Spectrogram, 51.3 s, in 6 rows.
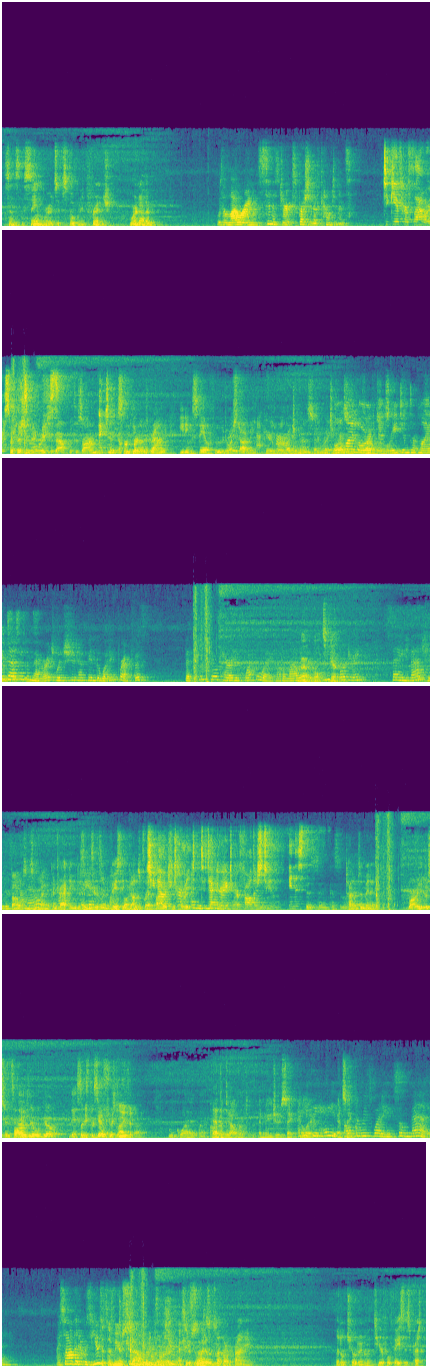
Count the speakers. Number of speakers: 10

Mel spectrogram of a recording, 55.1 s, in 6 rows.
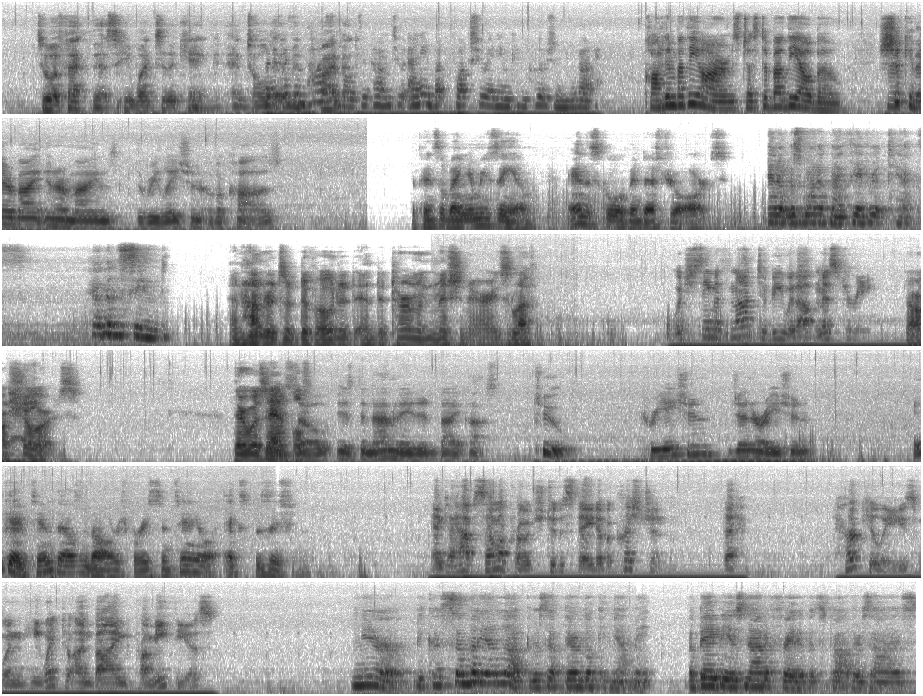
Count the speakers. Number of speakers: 8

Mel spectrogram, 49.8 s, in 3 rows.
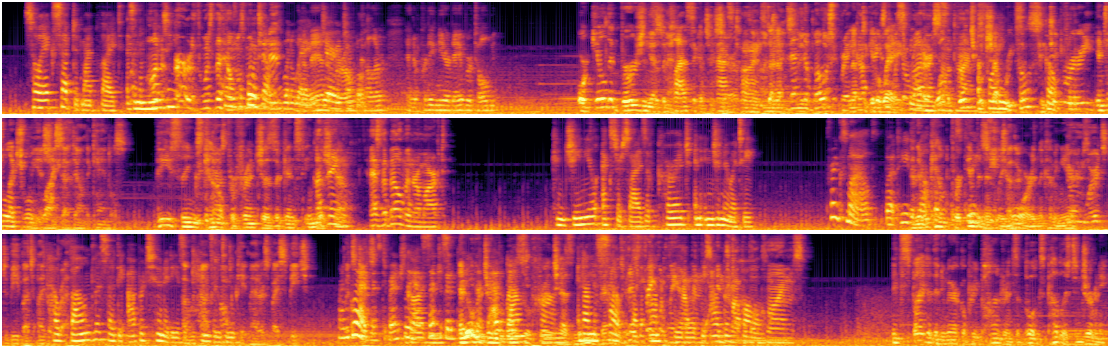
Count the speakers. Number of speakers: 6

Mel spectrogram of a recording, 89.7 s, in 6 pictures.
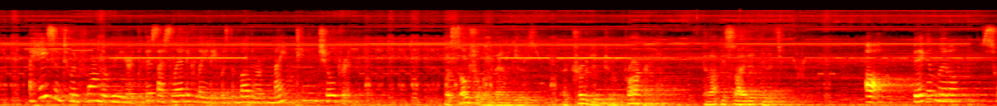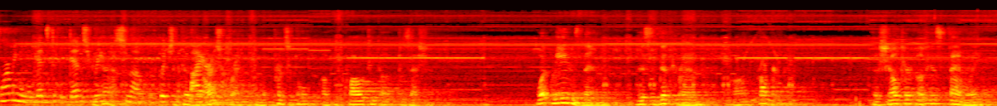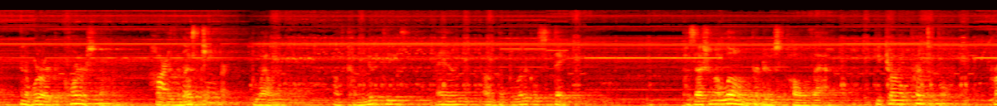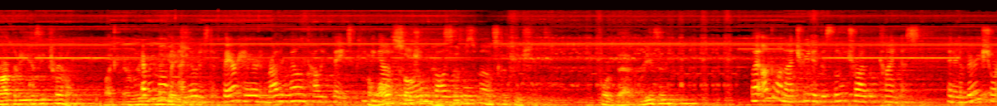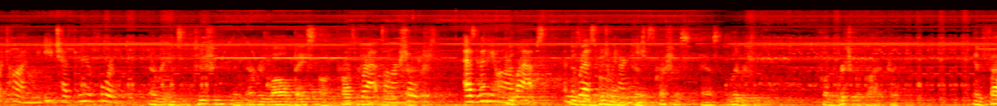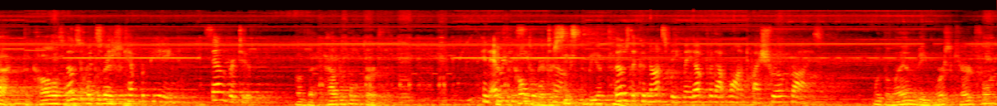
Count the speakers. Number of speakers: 2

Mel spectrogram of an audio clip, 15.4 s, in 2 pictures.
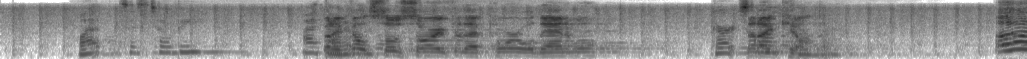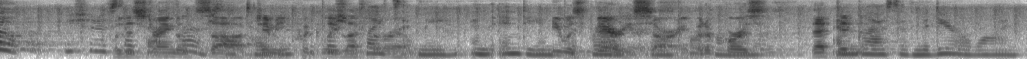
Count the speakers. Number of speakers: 2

